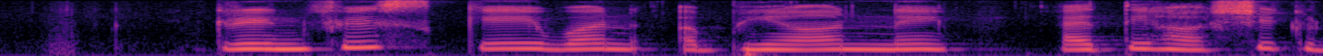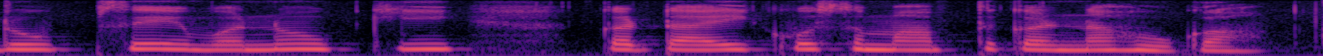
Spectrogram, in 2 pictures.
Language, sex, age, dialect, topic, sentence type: Hindi, female, 18-24, Garhwali, agriculture, statement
